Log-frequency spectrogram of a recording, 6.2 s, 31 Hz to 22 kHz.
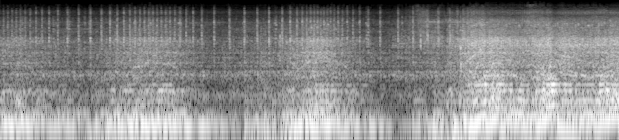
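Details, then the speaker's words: Toyota 1UZ V8-swapped Hiace van on Link Gen 1 V5 ECU firing injectors four at a time: uneven idle with fast loose ticking about four per second; suspected sparks arcing or noisy injectors, unconfirmed. "It sounds like sparks jumping around. I reckon it sounds like a sewing machine. It sounds like sparks jumping around. It sounds like sparks or really noisy injectors."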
